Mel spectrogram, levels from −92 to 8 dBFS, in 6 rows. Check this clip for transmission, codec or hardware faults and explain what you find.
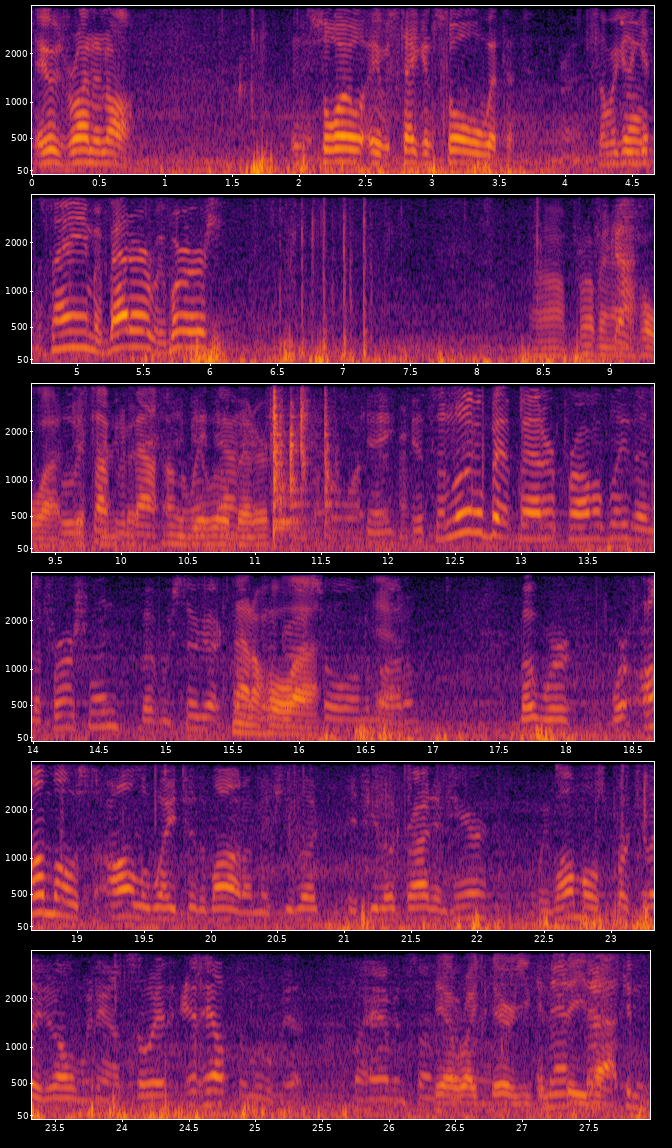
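No transmission, codec or hardware faults were found.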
